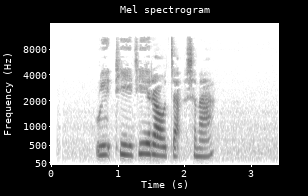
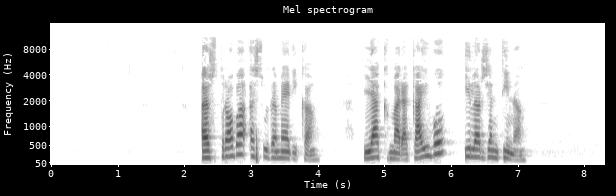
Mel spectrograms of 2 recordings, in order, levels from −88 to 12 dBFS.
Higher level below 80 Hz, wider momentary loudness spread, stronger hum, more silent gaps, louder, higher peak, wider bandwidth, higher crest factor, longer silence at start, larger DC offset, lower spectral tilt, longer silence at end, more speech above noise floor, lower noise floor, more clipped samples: second, -86 dBFS vs -80 dBFS; about the same, 11 LU vs 13 LU; neither; neither; about the same, -30 LUFS vs -30 LUFS; about the same, -10 dBFS vs -8 dBFS; about the same, 11.5 kHz vs 11.5 kHz; about the same, 22 dB vs 24 dB; second, 0.7 s vs 2.25 s; neither; second, -2.5 dB/octave vs -5.5 dB/octave; second, 1 s vs 1.2 s; second, 36 dB vs 60 dB; second, -65 dBFS vs -89 dBFS; neither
